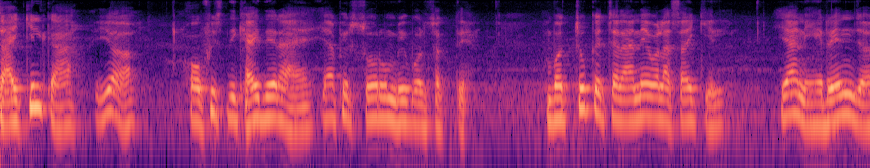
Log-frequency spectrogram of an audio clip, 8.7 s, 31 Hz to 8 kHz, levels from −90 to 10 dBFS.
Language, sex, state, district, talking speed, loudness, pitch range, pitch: Hindi, male, Punjab, Fazilka, 150 wpm, -16 LUFS, 135-165 Hz, 150 Hz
